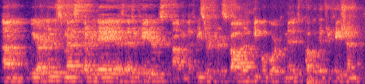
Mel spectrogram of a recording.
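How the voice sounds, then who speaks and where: A man's voice: medium pitch, monotone, moderate pace, hardly any pauses, a bit bright, slight background noise. A man giving a conference keynote to educators, earnest, with many ums and restarts, recorded from far off. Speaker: keynote speaker. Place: school hall with audience. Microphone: far from the recording device. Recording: roomy hall from far off, faint ambience.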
